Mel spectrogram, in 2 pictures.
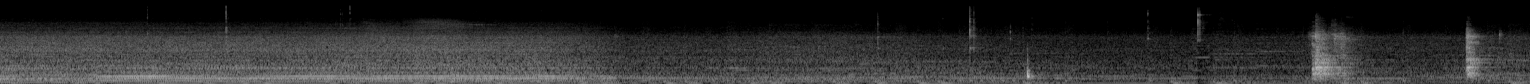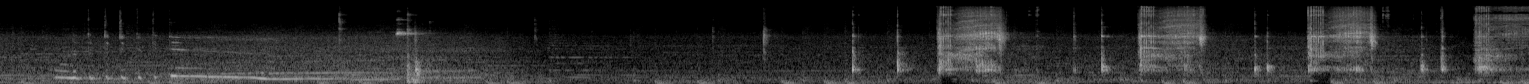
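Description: Background music over shop work, with scattered metallic tool clicks. In the last several seconds a cordless power tool runs in a series of short bursts, about a second each, working bolts off the top of an outboard powerhead.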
